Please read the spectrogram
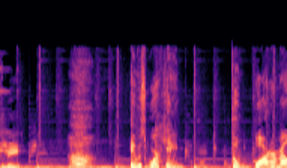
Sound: gasping

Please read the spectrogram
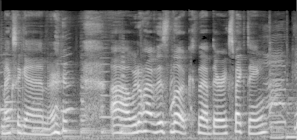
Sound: laughing

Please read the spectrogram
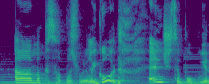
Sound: chuckles

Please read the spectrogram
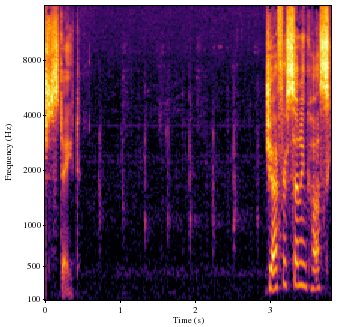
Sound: horse trotting

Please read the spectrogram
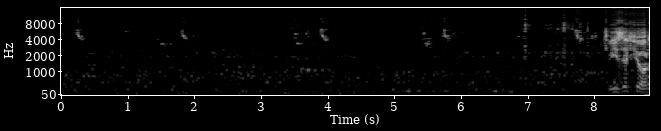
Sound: birds chirping

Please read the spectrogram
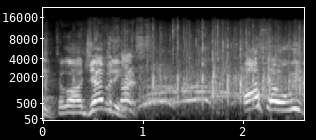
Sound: applause

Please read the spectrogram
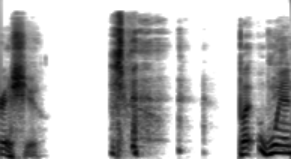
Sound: laughter

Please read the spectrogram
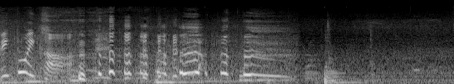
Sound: laughs; playful music

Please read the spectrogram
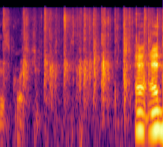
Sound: applauding

